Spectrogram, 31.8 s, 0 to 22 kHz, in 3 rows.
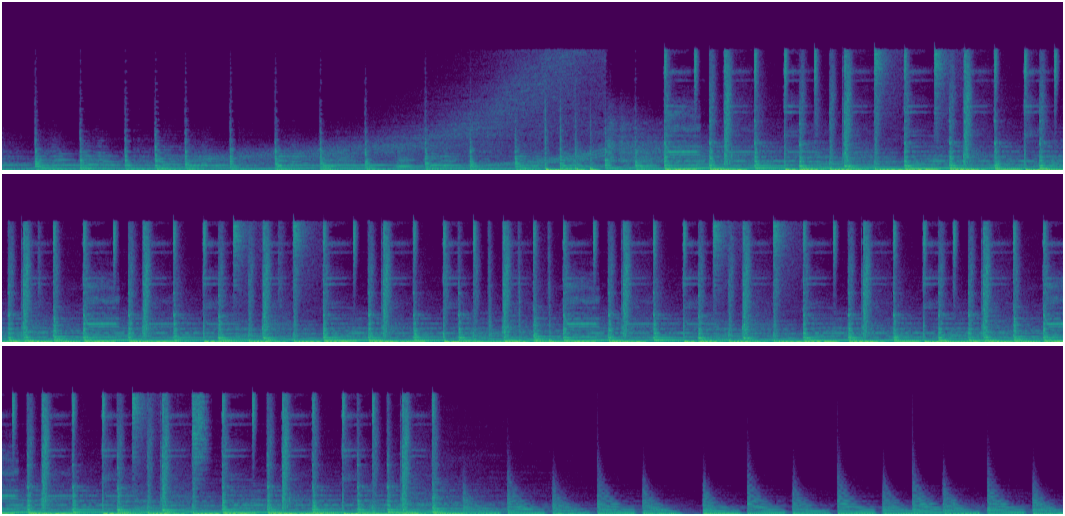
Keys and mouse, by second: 2.0 click, 3.0 z, 3.4-4.4 drag, 5.1 click, 8.3 Tab, 9.1-10.3 right drag, 11.4 click, 15.6 click, 18.5-19.7 drag, 19.7 /, 21.7 click, 23.5-27.8 drag.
